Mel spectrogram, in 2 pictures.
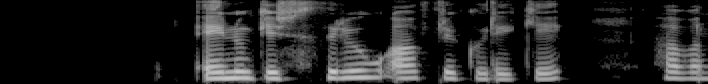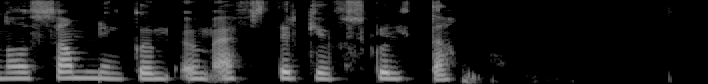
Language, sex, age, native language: Icelandic, female, 20-29, Icelandic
